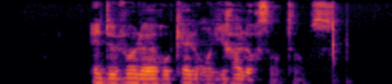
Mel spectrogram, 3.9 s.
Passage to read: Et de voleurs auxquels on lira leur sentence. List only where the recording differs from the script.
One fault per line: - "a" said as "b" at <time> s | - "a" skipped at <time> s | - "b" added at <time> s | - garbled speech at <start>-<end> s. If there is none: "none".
none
